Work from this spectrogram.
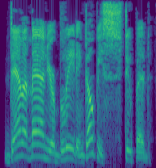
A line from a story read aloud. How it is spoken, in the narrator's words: snapped the stranger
